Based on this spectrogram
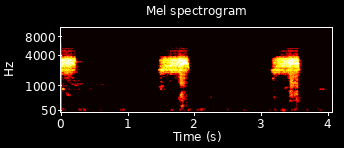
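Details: Owl calling at night during a mouse delivery, 13 April 2012 at 9:17 PM: harsh, hissing screeches about half a second long, repeated roughly every one and a half seconds, with quiet background.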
